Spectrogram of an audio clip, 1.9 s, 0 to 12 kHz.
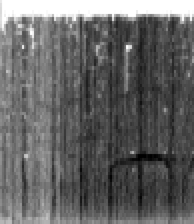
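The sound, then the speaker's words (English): A short burst of clapping, several hands striking in quick, irregular succession, moderately loud, with no one talking over it. “for our listeners, every Saturday, 8 a.m. to 9 a.m. on KFNX, you guys get a special clap”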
